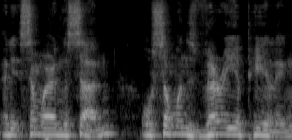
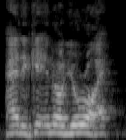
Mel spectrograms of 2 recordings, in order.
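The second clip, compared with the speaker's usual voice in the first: put-on higher, louder cheeky London accent; British accent; 5 semitones higher, 6 dB louder, faster than usual. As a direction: greet the kid in a broad London accent. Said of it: "But I'm like".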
